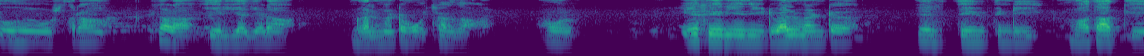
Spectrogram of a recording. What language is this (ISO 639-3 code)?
doi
